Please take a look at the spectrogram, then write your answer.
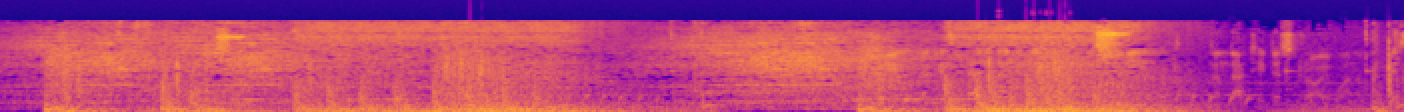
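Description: Missile explosions in the multiplayer game Cannon Brawl on a western coast map: heavy booming blasts in several rolling bursts, with someone talking over them.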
